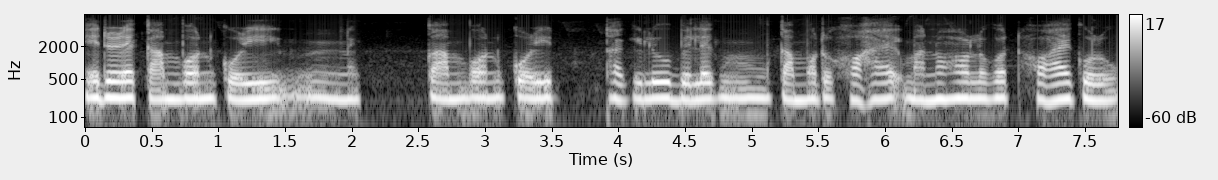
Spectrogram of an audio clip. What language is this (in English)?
Assamese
